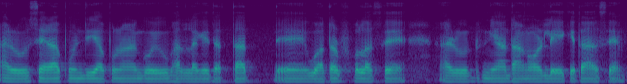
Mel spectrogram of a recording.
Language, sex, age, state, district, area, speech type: Assamese, male, 30-45, Assam, Biswanath, rural, spontaneous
